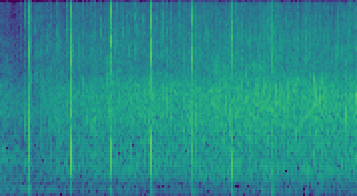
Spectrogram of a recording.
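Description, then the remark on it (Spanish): A church audience applauds, giving applause to the Lord for the worship group, a dense wash of steady clapping with a run of sharper, evenly spaced claps punching through about three times a second. No one speaks. “¿Qué tal si nosotros le damos un aplauso al Señor por el grupo de alabanza que también nos ha dado?”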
